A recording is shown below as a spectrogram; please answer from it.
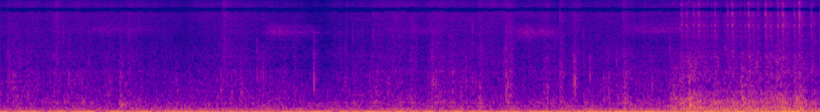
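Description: Gondola cabin travelling on the haul rope, heard from inside the cabin as a steady low rumble. From about five seconds in it swells into a louder, rougher rumble as the cabin passes through the sheave assembly on a line tower.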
